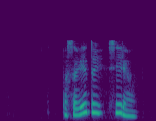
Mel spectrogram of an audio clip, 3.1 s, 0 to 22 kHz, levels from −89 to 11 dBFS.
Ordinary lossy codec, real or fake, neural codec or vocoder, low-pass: MP3, 48 kbps; real; none; 5.4 kHz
